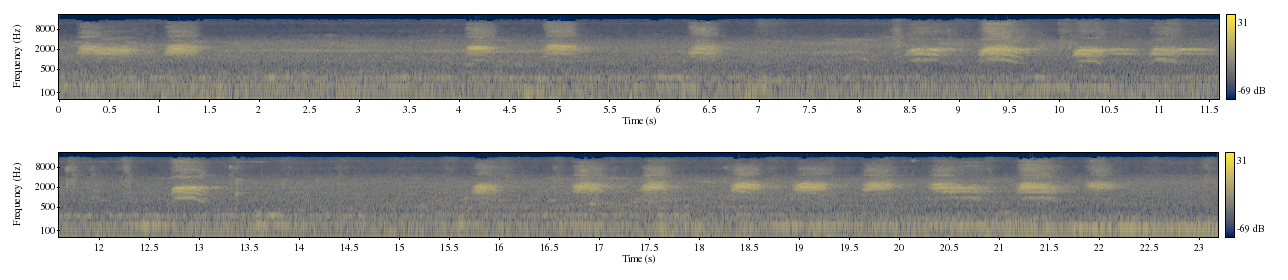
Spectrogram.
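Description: A bird calling over and over in short calls, some single and some in quick runs of two or three, coming more often in the second half, over a steady low hum.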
